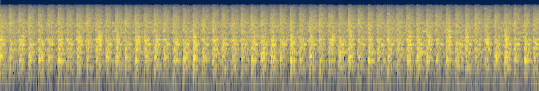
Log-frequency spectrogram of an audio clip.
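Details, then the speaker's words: Garage-rebuilt GM LS engine in the car, first start attempt with the fuel pump not working: steady starter cranking with no firing and no oil pressure. The owner suspects the oil pump needs priming. "so i'm not getting any oil pressure in there so i'm thinking i may need to prime it which is unfortunate because that is a lot harder to do with the engine in the car"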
